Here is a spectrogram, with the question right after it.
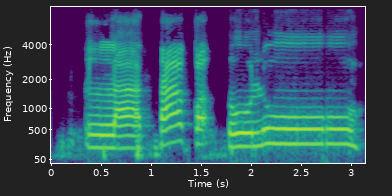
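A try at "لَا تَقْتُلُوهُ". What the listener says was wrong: Nah, coba lanya panjang. La taqtulu. Nah, la taqtulu. Jadi harus memantul.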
